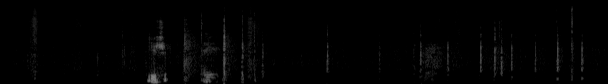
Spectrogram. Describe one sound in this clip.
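Cards slap softly onto a table.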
